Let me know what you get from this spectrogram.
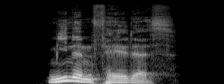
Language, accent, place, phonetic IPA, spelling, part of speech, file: German, Germany, Berlin, [ˈmiːnənˌfɛldəs], Minenfeldes, noun, De-Minenfeldes.ogg
- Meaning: genitive singular of Minenfeld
